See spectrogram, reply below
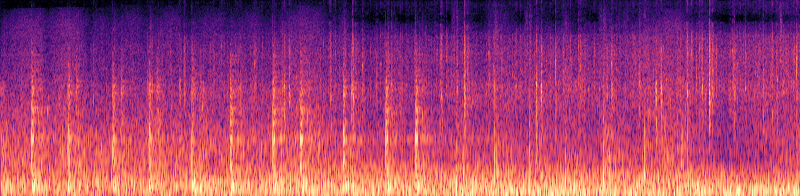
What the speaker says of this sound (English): So this is the first of many bonfires that we're going to find in this game.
